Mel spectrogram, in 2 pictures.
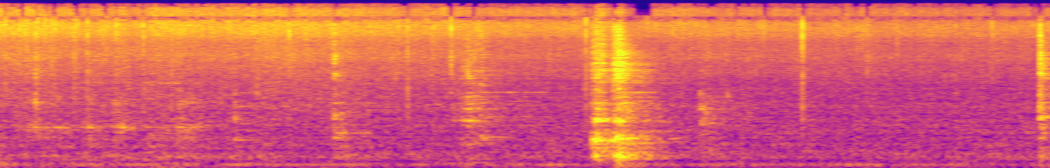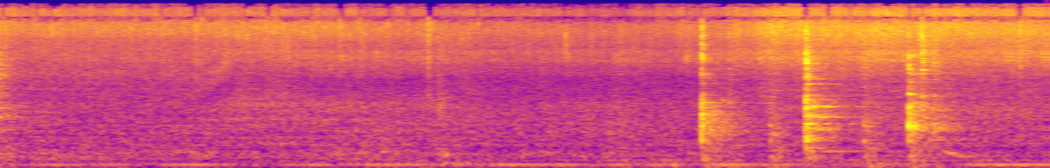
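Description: Spices for whole okra sabzi sizzle gently in a pan on a low gas flame, a soft continuous fry punctuated by a few sharp scrapes and clinks of a spoon stirring against the pan.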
